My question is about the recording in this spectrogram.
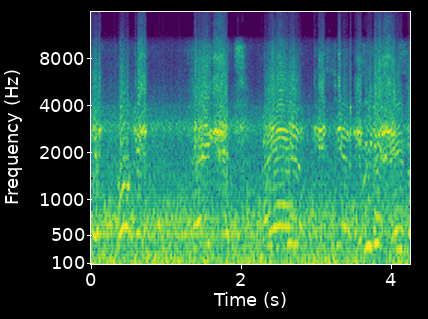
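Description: Voices of people talking and calling out inside a moving van, over the steady drone of the van's road and engine noise at highway speed.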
